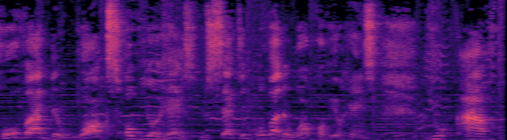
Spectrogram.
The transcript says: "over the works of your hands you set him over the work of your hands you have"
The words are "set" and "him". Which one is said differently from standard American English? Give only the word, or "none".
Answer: none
